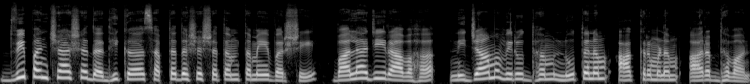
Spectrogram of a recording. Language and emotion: Sanskrit, neutral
